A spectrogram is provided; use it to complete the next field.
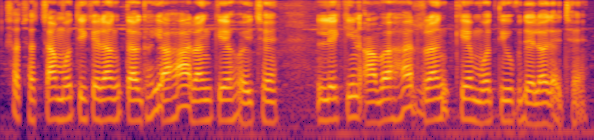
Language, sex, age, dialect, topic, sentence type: Maithili, male, 18-24, Angika, agriculture, statement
